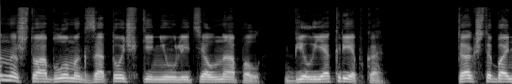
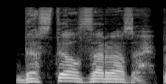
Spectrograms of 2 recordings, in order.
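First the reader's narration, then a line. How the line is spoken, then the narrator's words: Pained groan. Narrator (Russian): простонал Фурсов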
